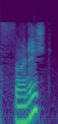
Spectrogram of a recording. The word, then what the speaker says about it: furnished: you looking for a furnished or unfurnished place? Now, bathroom, not difficult, living, but notice again with furnished. It's a t at the end for the ed ending, but again, you would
